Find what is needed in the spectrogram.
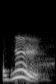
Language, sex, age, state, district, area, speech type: Nepali, female, 30-45, West Bengal, Darjeeling, rural, conversation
